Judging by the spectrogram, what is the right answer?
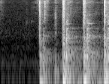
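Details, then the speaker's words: Ford Freestar front wheel rocked by hand: four heavy low clunks, each with a slight rattle, unlike the rear's thud; looseness from a worn, loose tie rod end. "So, hear the looseness, kind of the rattle. Compare that to the rear thud."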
